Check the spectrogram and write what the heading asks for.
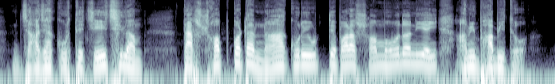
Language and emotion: Bengali, fearful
